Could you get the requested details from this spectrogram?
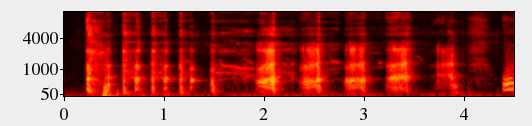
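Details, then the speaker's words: Doctor's imitation of pertussis (whooping cough), the 'whoop'-like cough called 'dog cough' in Kannada and caused by a bacterium: rapid run of short, dry cough bursts in a row. "ಉಪಿಂಗ್ ಅಂತ ಹೇಳಿದೆ ಅದು ಉಪ್ಪಿಂಗ್ calf ಅಂತ ಹೇಳ್ತಿವಿ ನಾಯಿ ತರ ಗೋಳಾಡುವುದಲ್ಲ ಅದು ಉಪ್ಪ್ ಮಾಡುವಂತಹ ಕೆಮ್ಮು ನಾವು ಕನ್ನಡದಲ್ಲಿ ಅದಕ್ಕೆ ಸ್ವಲ್ಪ ರಫ್ ಆಗಿ ನಾಯಿ ಕೆಮ್ಮು ಅಂತ ಹೆಸರಿಟ್ಟಿದ್ದೇವೆ"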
